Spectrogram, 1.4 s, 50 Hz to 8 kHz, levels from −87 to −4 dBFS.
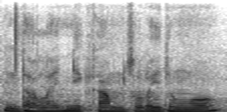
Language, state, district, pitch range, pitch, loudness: Kokborok, Tripura, Dhalai, 130-140 Hz, 135 Hz, -16 LUFS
